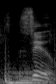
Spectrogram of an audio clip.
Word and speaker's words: XUME: see it written down X um II what you pronounce it zoo like a zoom lens so how does it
